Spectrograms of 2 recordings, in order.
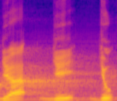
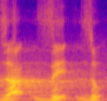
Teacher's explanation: Jim itu makharijul huruf jim itu di tengah-tengah lidah ya. Maka harus betul-betul tidak pecah suaranya.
